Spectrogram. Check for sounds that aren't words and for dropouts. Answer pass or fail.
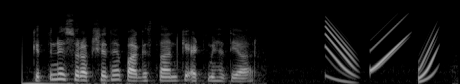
fail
